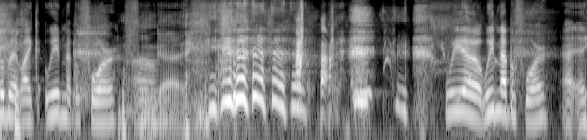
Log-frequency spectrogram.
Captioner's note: all laughing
